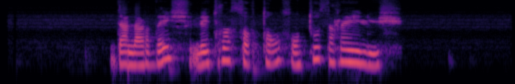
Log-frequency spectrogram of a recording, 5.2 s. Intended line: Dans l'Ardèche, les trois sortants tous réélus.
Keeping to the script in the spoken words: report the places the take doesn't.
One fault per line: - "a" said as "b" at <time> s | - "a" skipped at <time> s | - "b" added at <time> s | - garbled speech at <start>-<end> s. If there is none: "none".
- "sont" added at 2.8 s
